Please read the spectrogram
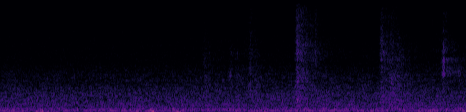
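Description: Quiet room tone while a spoonful of frozen yogurt is tasted, with one brief click about one and a half seconds in.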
